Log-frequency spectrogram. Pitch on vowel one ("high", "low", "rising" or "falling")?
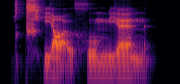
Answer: low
